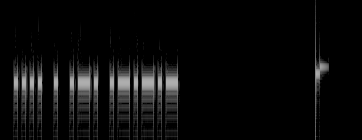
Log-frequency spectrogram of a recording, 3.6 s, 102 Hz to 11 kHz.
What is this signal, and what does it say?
Morse code, heard as a keyed tone, about 32 wpm, 700 Hz. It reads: HER.
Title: Sentences from Top 1000 Words - Review Part 2 - 30wpm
